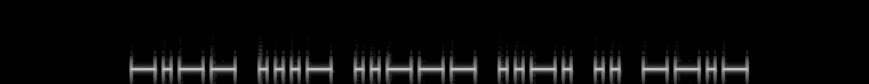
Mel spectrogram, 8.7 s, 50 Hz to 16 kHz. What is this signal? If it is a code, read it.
Morse code, heard as a keyed tone, about 15 wpm, 700 Hz. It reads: YV2FIQ
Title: DXCC-100 Call Signs - 6 Characters - 15wpm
